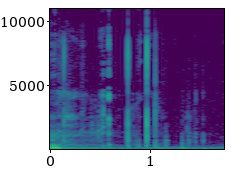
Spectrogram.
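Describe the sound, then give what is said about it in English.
Quiet chewing of a big bite of a small pizza, with a series of soft crunchy, wet clicks spaced irregularly and no talking. “Okay, I took a big bite. Hopefully you can't hear me chewing on mic.”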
